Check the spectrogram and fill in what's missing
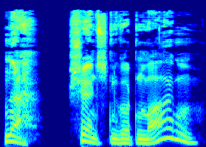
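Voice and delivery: cheerful Silver. A narrator's reading. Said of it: "von bester Laune strahlte".

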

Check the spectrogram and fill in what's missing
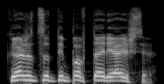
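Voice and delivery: usual speaking voice

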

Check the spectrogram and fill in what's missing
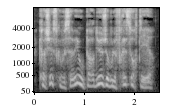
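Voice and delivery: high-pitched, irritated threat; cursing threat. A narrator's reading. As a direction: threaten to force the truth out. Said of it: "murmura-t-il avec un juron".

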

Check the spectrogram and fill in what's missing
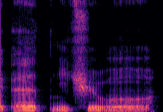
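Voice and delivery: slow, soft reassurance; reassuring. A narrator's reading. Old admiral reassuring the flustered young officer. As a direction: gently put him at ease. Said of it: "ободряюще улыбнувшись".

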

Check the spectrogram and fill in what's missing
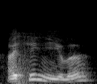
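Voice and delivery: prompt, firm ОСЕНИЛО with a lift; quick reply. A narrator's reading. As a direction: fire ОСЕНИЛО straight back as an answer. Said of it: "быстро сказал Саинян".

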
